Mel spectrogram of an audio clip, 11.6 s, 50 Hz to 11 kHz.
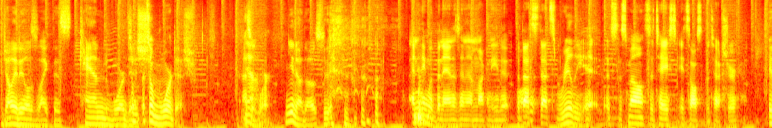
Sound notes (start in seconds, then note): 4.9 laughing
